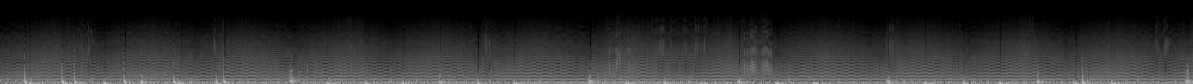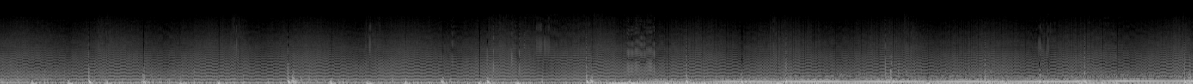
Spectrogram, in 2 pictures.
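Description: Improvised live jam on analog synthesizers, keyboard and modular synth: layered drones over a steady low bass. Near the end a louder, deeper bass note comes in and the whole sound gets louder.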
